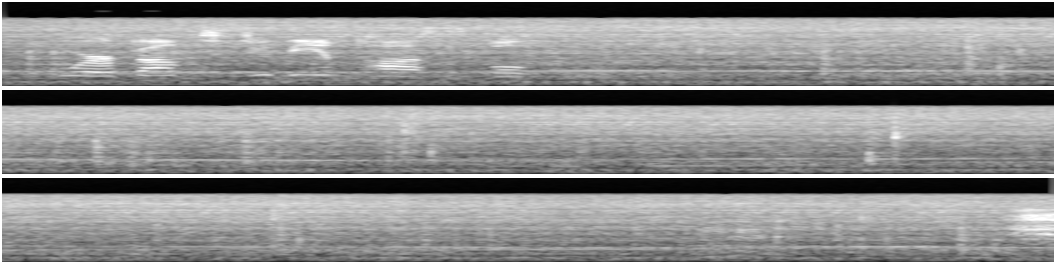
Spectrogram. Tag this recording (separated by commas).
Music, Speech, inside a large room or hall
